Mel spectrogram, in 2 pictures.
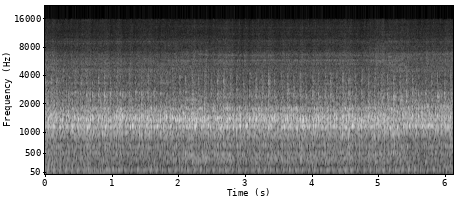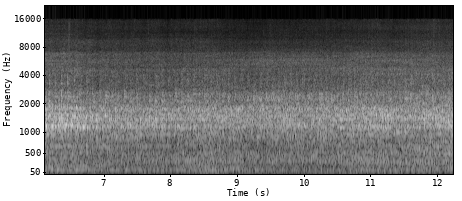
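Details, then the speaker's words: Beat FI scooter with a rough starter, idling in the workshop: a rough, uneven, mid-pitched clatter through the idle that does not smooth out. The mechanic's analysis suggests a worn, damaged connecting rod. "ini suara kasarnya ditimbulkan sepertinya analisa dari mekanik bengkel ada keausan dan kerusakan pada stang sehernya"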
